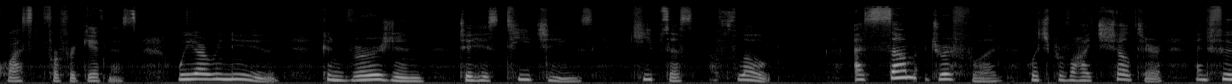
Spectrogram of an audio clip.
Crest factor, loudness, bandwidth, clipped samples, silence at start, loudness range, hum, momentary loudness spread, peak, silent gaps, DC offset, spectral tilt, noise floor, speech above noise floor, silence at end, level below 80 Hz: 20 dB; -35 LUFS; 16.5 kHz; under 0.1%; 0 s; 5 LU; none; 15 LU; -16 dBFS; none; under 0.1%; -5 dB/octave; -62 dBFS; 27 dB; 0 s; -62 dBFS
